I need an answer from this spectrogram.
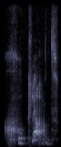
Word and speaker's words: choklad: CH. This is also pronounced such as in the word choklad. We also sometimes spell a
